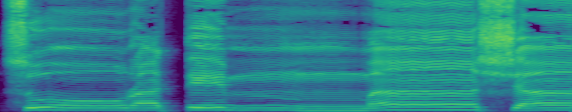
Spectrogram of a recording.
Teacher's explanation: Tanwin bertemu dengan mim, maka kenalah bunyi tin hilang, tinggal bunyi tim. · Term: idgham bigunnah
